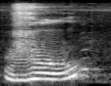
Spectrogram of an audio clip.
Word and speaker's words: vous: E o S não pronuncia, a não ser quando a gente encontra ali um som de vogal, coisa assim, né?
